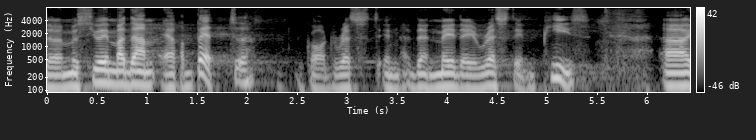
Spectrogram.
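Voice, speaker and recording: Older male art historian, slow deliberate lecturing with wry asides, mid-pitched voice, long lecture-hall reverb. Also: darkish tone. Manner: unhurried, anecdotal, with wry asides. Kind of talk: public lecture.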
